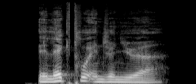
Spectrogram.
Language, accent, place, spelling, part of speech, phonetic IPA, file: German, Germany, Berlin, Elektroingenieur, noun, [eˈlɛktʁoʔɪnʒeˌni̯øːɐ̯], De-Elektroingenieur.ogg
- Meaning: electrical engineer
